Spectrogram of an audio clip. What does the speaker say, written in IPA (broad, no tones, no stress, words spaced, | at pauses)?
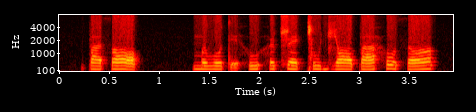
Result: paθɒ | məβotḛhu həʈ͡ʂɛ ǀud͡ʑɒːpa hoθʌ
